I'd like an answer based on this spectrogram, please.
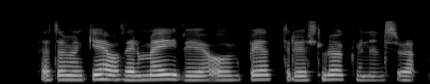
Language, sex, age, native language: Icelandic, male, 12, Icelandic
